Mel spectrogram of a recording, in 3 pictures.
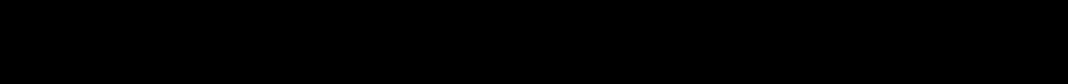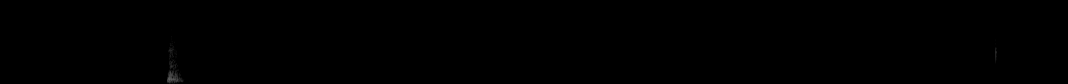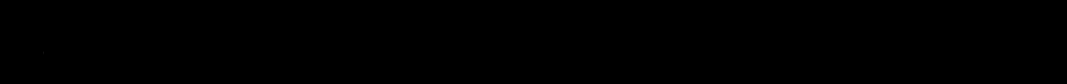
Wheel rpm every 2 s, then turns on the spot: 0, 0, 0, 0, 0, 0, 0, 0, 0, 0, 0, 0, 0, 0, 0, 0.
none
